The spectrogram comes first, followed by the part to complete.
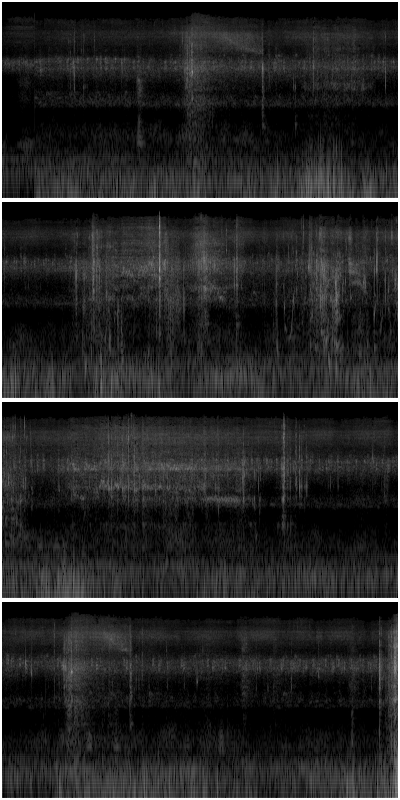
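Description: Uneven low rumble of wind on the microphone as a kayak moves across open water, with scattered clicks and knocks, most of them between about ten and sixteen seconds in.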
